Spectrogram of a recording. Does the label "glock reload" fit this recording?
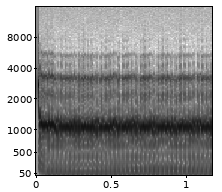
No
